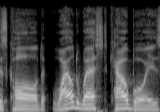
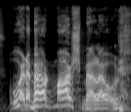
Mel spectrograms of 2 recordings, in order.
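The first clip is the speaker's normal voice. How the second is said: put-on old man voice, pitched up; 7 semitones higher than usual. Joking with co-hosts about marshmallows, doing a Deckard Cain old man voice. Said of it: "That's my old man voice".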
